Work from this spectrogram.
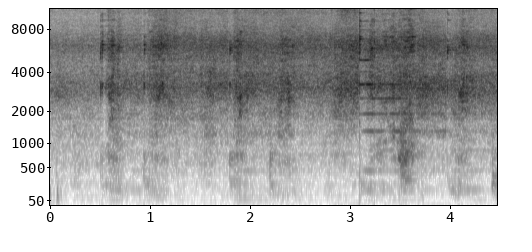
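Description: Amla pickle stirred in a pan as fried spices go in, a steady sizzle with scraping spoon strokes against the metal, close and fairly loud, no voices.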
